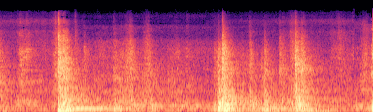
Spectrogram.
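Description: A new sheet-metal trunk floor pan for a Chevy II being set down and shifted in the trunk: two loud metallic thumps, about a second in and just past three seconds, each followed by a short low ring, with lighter knocks between.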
